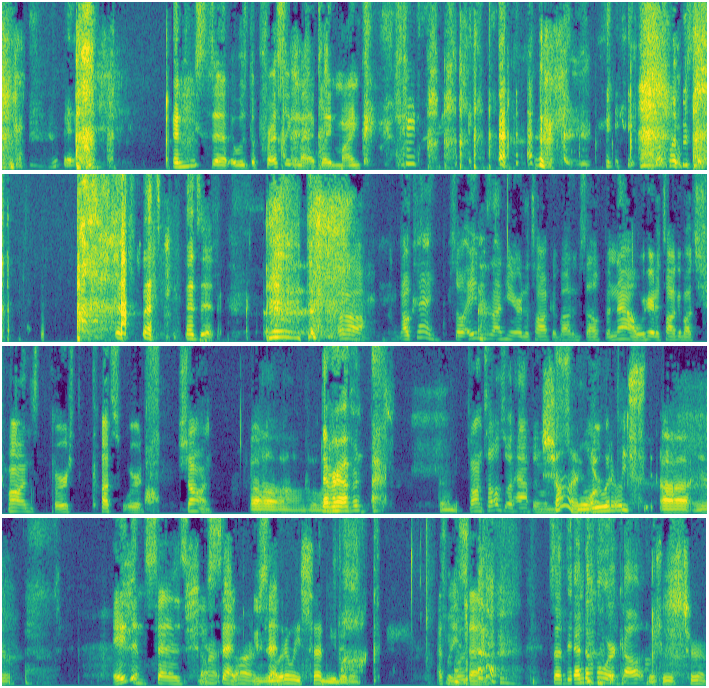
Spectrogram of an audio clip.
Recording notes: Sorry for the rough audio.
